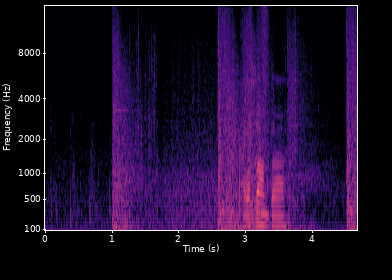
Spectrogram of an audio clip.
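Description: Gunshots crack sharply nearby.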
